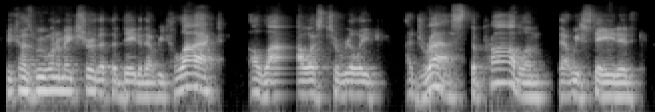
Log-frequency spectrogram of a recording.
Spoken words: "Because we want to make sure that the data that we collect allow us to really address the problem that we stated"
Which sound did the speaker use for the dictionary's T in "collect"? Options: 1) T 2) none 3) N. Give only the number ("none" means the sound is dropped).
1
